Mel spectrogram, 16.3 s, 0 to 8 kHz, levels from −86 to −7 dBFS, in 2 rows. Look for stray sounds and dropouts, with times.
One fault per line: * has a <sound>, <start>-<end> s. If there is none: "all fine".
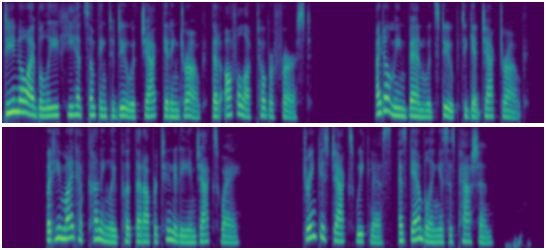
* has a sigh, 15.7-16.1 s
